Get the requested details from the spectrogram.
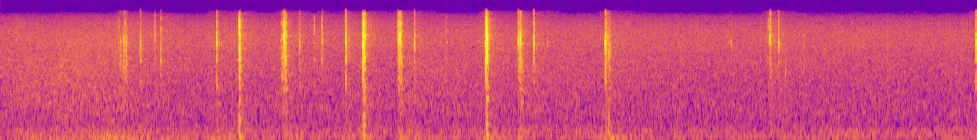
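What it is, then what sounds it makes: Metal eyelash curler. A small metal eyelash curler is held close to the microphone while fingers and long nails squeeze and click its metal parts. Sharp, bright, very short clicks and ticks come at an irregular pace over a quiet, soft background hiss.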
